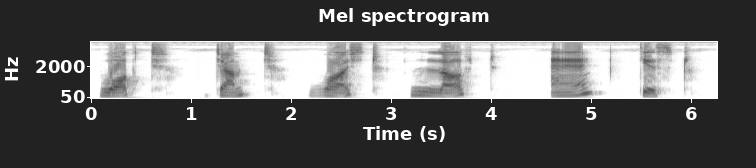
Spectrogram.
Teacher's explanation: इनके आपने एंड पे आपने ड साउंड प्रोनाउंस नहीं करनी ट साउंड करनी है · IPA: /t/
